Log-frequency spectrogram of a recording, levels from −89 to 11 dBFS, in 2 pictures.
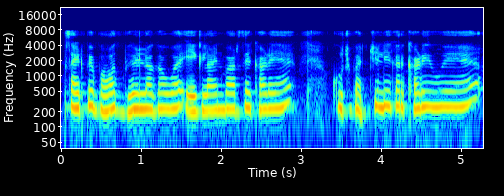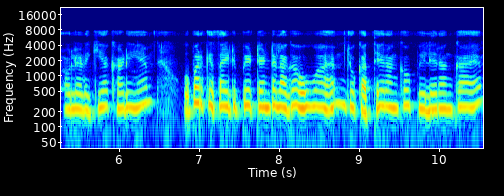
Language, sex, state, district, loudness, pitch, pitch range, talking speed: Hindi, male, Bihar, Purnia, -25 LUFS, 240 Hz, 225-250 Hz, 220 wpm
